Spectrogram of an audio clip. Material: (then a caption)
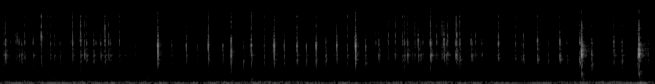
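Plastic. Fingertips of both hands type continuously on a backlit Keychron Q3 Knob hot-swappable mechanical keyboard with red switches, a metal case and plastic keycaps. A rapid, steady stream of short, dry, bright clacks with almost no low end carries on throughout, with a few sharper, louder strikes near the end.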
